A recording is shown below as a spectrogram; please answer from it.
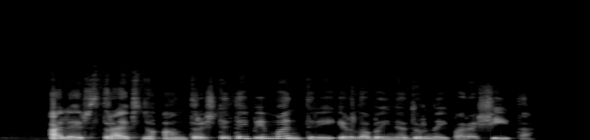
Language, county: Lithuanian, Telšiai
